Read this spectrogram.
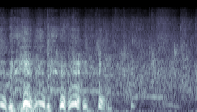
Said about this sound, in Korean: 박수 쳐주세요.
